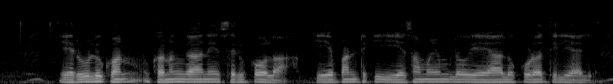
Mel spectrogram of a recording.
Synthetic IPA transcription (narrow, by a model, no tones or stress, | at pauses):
eɾulukkɔnɐŋɡaːne̞ːsɐɾipɔːla̰ːeːpɐɳʈikieːsɐmɐjɐmlo̞ːɛːjaːluːkuːɽaːt̪elijaːlḭ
